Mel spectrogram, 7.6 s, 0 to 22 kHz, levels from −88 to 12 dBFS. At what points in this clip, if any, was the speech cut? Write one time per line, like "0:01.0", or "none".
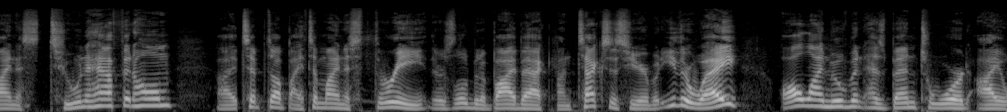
0:01.8
0:02.3
0:04.2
